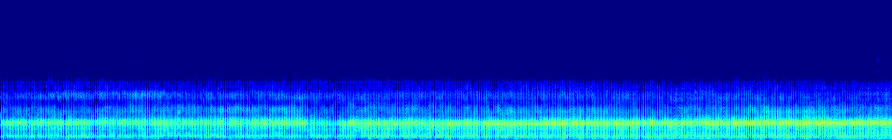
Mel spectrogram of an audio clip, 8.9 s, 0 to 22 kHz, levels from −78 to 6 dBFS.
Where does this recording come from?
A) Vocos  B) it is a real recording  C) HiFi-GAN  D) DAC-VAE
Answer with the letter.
A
